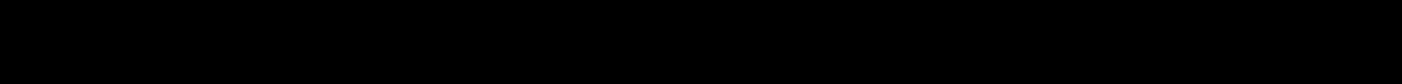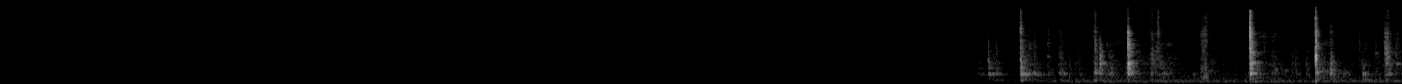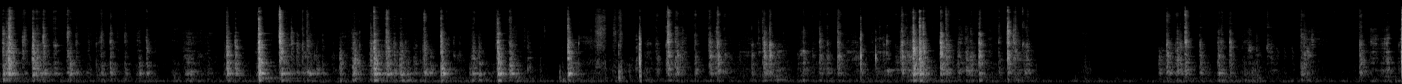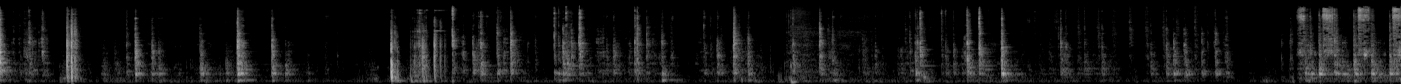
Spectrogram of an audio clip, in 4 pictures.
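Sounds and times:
hand tools clicking and scraping metal: 23.9s - 38.5s, 39.6s - 56.0s.

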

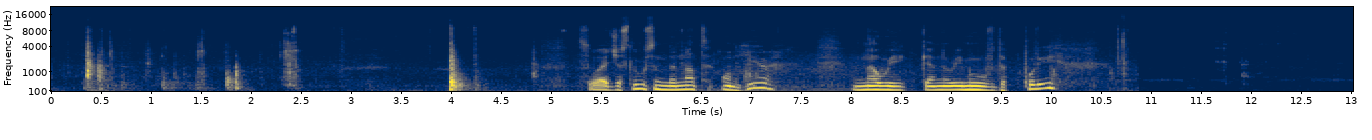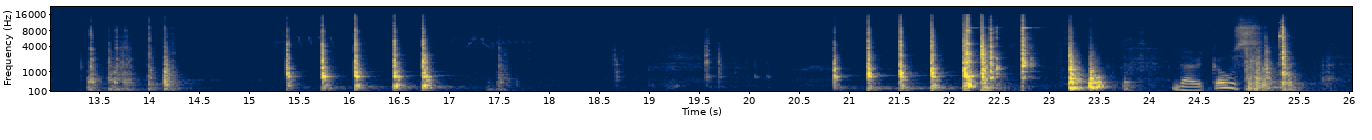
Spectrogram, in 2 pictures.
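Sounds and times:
hammer knocking on metal: 15.4s - 17.0s.

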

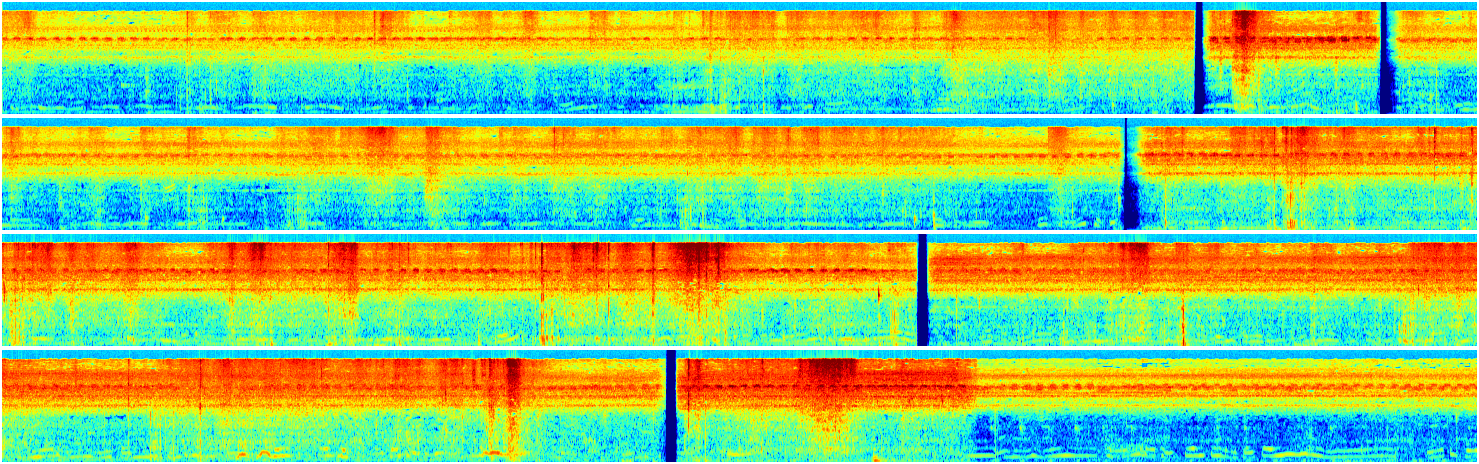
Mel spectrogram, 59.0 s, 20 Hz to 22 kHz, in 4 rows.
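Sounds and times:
insects chorus: 0.0s - 59.0s.

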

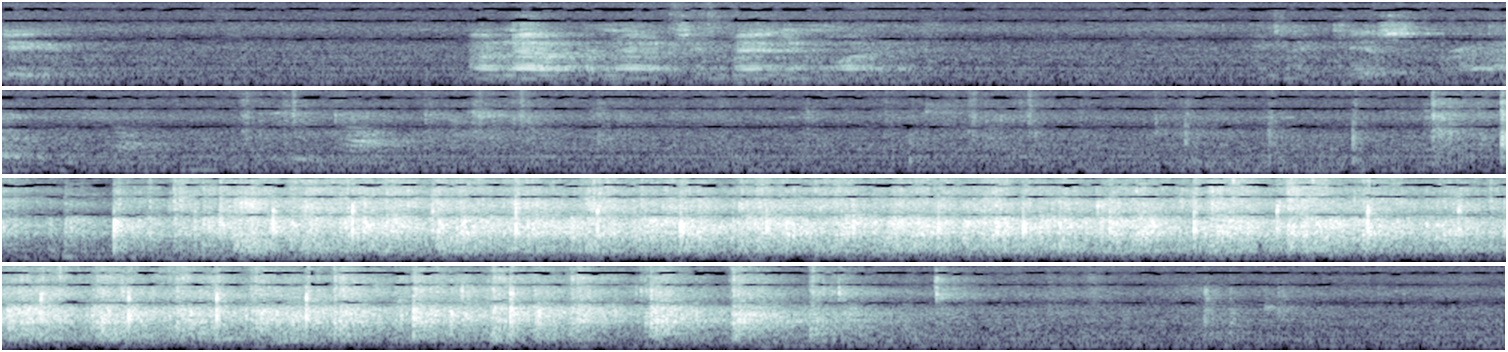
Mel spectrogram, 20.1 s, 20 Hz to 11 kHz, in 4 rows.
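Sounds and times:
crowd clapping: 9.8s - 18.2s.

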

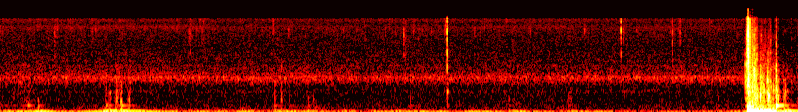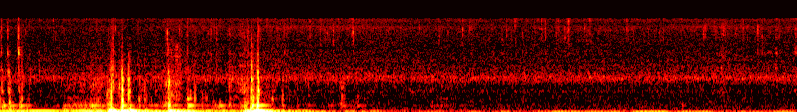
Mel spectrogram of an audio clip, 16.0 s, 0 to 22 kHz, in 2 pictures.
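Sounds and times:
speargun firing thunk: 7.5s - 8.2s.

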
